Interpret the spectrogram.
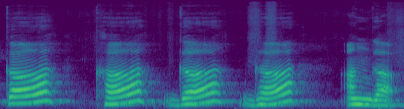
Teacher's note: क वर्ग का उच्चारण स्थान हमारा है कंठ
